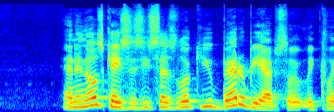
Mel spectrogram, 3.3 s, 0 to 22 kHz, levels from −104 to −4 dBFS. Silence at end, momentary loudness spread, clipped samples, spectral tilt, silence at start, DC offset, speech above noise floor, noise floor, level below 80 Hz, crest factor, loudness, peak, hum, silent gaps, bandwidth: 0 s; 10 LU; under 0.1%; -5 dB/octave; 0.65 s; under 0.1%; 44 dB; -73 dBFS; -88 dBFS; 20 dB; -30 LUFS; -12 dBFS; none; none; 19 kHz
